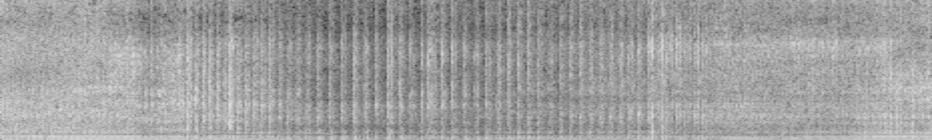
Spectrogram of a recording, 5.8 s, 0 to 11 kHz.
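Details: Willys CJ2A Jeep, probably 1946–49, with a used replacement engine that smokes heavily and had a bent distributor shaft, first start on full choke: revs then sags and hunts unevenly, keeps running only with throttle held, won't idle alone.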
